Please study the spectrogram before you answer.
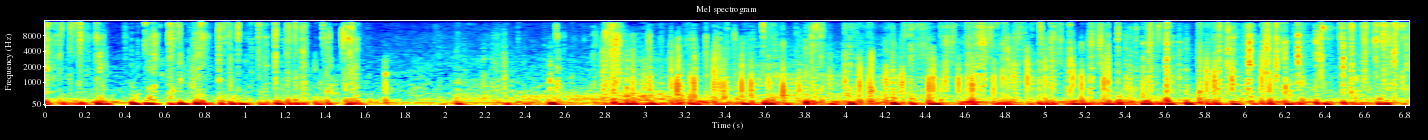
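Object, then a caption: Polyurethane foam squishy toy. A small solid polyurethane foam cake slice squishy toy is squeezed and scratched with long nails right beside the mic. It makes a dense run of rapid crackling, popping bursts over heavy, boomy low thumps, with bright scratchy clicks on top. The sound dips briefly near the two-second mark before picking back up.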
